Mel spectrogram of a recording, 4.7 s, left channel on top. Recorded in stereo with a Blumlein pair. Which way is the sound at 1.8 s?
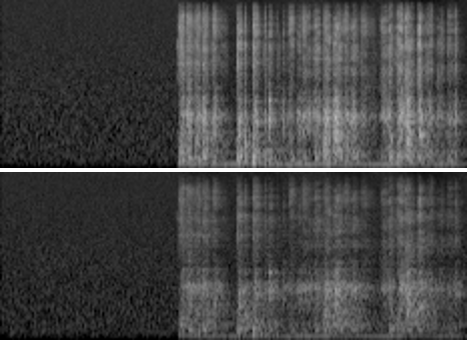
30° left.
